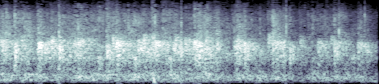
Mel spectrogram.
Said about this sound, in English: Well, you all applauded us for being here, but I'd like to applaud you for being out there. Thank you for coming tonight.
